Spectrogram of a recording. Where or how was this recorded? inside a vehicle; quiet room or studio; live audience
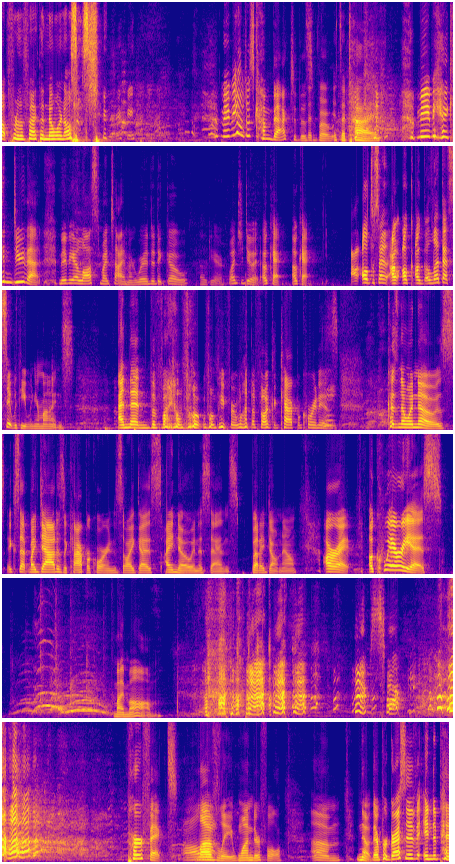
live audience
